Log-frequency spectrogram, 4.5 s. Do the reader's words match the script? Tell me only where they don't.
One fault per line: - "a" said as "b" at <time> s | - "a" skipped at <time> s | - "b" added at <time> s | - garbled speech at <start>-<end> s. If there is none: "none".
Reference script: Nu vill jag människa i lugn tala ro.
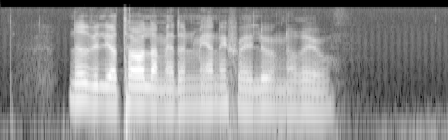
- "tala med en" added at 1.2 s
- "tala" said as "och" at 2.9 s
